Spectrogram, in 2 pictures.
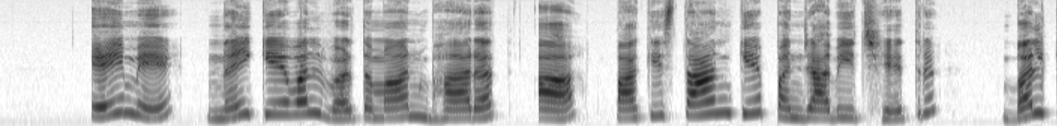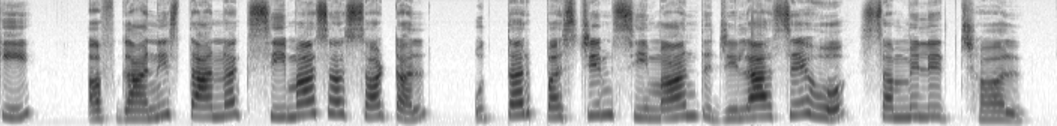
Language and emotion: Maithili, neutral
